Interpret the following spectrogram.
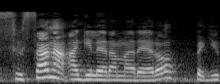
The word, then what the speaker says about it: Aguilera-Marrero: Well, first of all, it's Suzanna Aguilera-Marrero, but you call me.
